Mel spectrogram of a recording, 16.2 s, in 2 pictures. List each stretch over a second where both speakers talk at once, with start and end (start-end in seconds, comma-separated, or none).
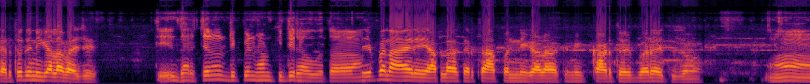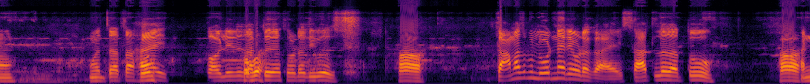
none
